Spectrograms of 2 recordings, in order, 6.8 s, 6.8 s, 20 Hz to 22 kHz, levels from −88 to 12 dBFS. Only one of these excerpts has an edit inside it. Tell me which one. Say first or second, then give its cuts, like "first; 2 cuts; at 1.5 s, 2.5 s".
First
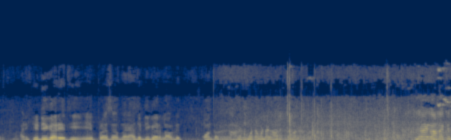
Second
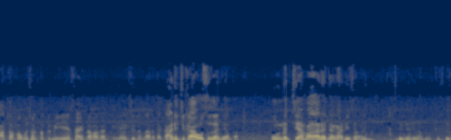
first; 1 cut; at 3.3 s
